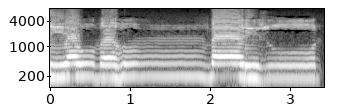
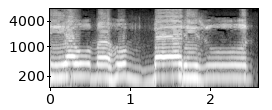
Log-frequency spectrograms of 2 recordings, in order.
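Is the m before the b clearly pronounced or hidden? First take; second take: hidden; clear. First: The m is hidden and nasalized before b. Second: The m is pronounced clearly before b. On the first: "وهذه مرحلة الإخفاء" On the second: "من غير إخفاء، إنما إظهار"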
